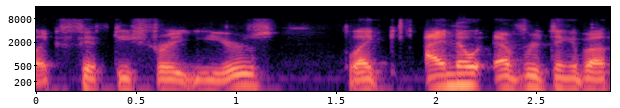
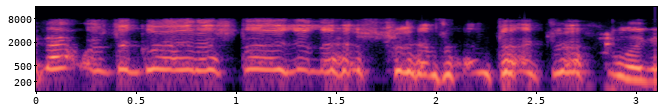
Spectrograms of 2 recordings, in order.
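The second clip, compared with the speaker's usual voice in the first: high excited announcer yell; screaming announcer. Retold or imitated. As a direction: hype it like a wrestling commentator. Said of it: "every time something happened in T N A".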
